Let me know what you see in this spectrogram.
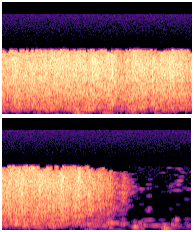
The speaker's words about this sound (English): Have them clap first, then you don't have to worry about whether they want to clap at the end, huh?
